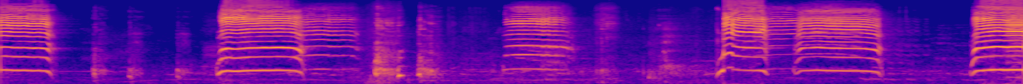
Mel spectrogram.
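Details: Young goat kid being castrated, crying in long, loud, strained bleats with rich harmonics, about five cries spaced roughly every two seconds, with faint handling sounds between.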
